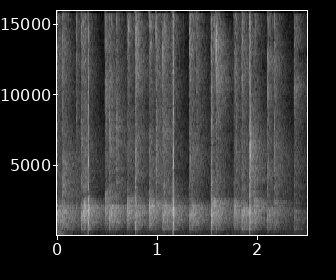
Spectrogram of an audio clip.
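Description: Several people clap their hands in a steady, even rhythm, with about eight crisp claps spaced regularly over a couple of seconds, moderately loud and close, during a cooking show hosted with a guest.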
